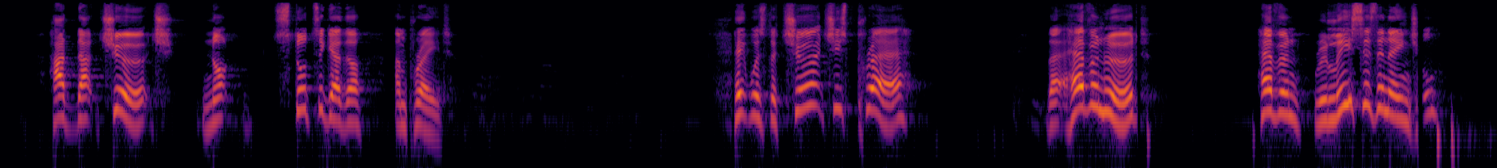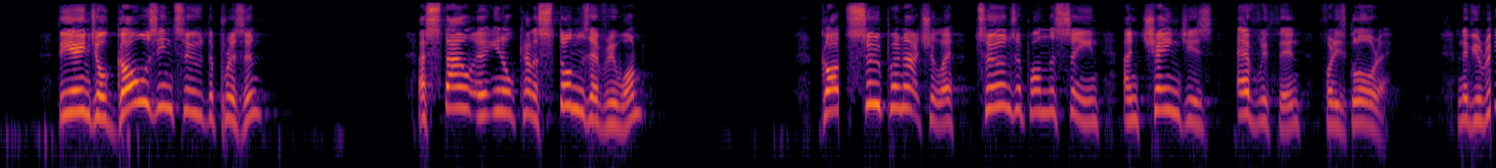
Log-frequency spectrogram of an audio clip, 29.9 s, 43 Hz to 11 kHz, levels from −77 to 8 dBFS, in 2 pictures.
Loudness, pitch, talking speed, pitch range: -23 LUFS, 230 Hz, 95 wpm, 195-280 Hz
